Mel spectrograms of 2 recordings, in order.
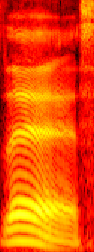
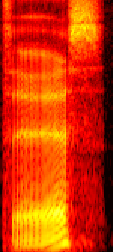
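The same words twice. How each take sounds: First: The pitch rises and then falls. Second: The pitch falls and then rises. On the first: "a rise fall waiver like this" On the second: "a fall rise waiver like this"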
